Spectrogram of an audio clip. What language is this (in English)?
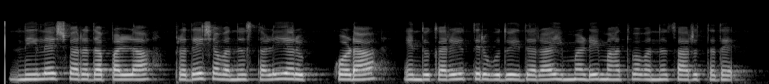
Kannada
